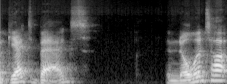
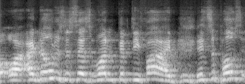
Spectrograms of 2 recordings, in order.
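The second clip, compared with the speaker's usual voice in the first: high, fussy customer voice; whiny customer; 10 semitones higher than usual. Retold or imitated. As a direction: mimic the customer griping at the register. Customer complaining about orange price.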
